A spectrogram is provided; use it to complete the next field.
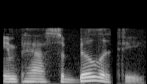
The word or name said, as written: impassability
